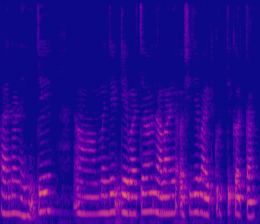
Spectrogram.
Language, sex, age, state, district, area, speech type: Marathi, female, 30-45, Maharashtra, Akola, urban, spontaneous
